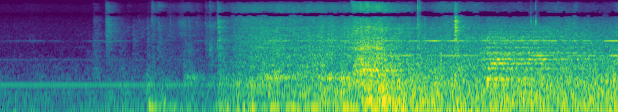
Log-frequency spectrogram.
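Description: A faint steady hum inside a hydraulic elevator car. About two seconds in, the car's doors slide open onto the parking garage, and a low rumble, like a vehicle moving in the garage, grows steadily louder.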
